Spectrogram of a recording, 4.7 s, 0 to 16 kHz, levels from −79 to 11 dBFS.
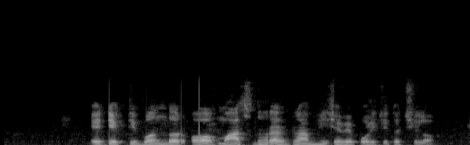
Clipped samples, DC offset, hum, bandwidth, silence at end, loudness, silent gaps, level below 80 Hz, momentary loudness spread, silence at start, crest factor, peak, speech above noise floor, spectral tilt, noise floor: under 0.1%; under 0.1%; none; 7.4 kHz; 0.35 s; -27 LUFS; none; -58 dBFS; 11 LU; 0.9 s; 20 dB; -8 dBFS; 39 dB; -7 dB/octave; -65 dBFS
